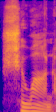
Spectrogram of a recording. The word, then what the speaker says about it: Siobhan: Also Siob Hahn geschrieben. – S-I-O-B-H-A-N. – Showan ausgesprochen. Irischer Name, glaube ich.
